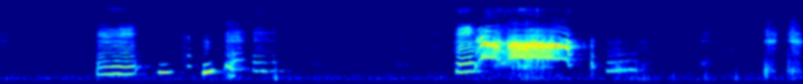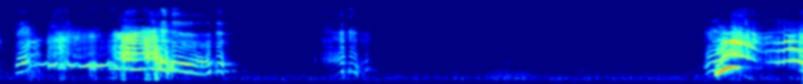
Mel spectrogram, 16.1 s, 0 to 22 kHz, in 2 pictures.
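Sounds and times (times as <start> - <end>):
baby babbling and squealing: 4.6 - 6.4, 8.2 - 10.4, 15.1 - 16.0.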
